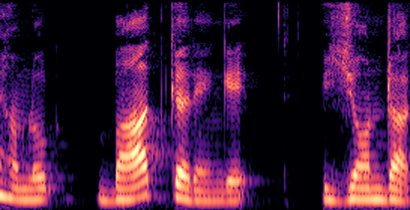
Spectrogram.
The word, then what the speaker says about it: genre: अगर हम लोग इसके सिलेबल की बात करते हैं तो इस वर्ड के हमारे पास दो सिलेबल हैं, एक जॉन और दूसरा रा। तो correct pronunciation of this word would be John रा। कि इसको हम लोग कैसे प्रोनाउंस करेंगे? जॉन रा।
